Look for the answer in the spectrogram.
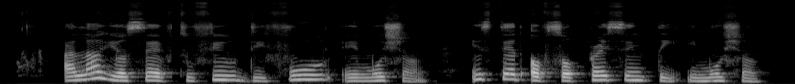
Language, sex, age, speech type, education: Nigerian Pidgin, female, 30-45, spontaneous, tertiary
